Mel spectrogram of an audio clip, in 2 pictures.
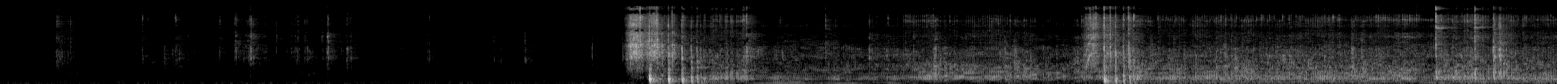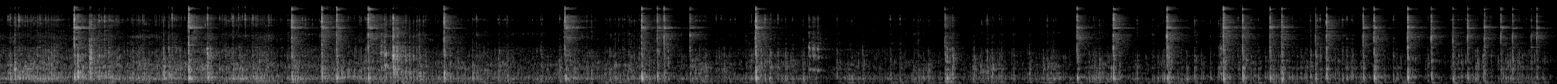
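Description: Two Takara Tomy Metal Fight Beyblades are launched into a clear plastic stadium with a sudden loud clatter about six seconds in. They then spin with a steady whirr, broken by rapid clacks as they strike each other and the stadium walls. A second loud hit comes about five seconds after the launch.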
